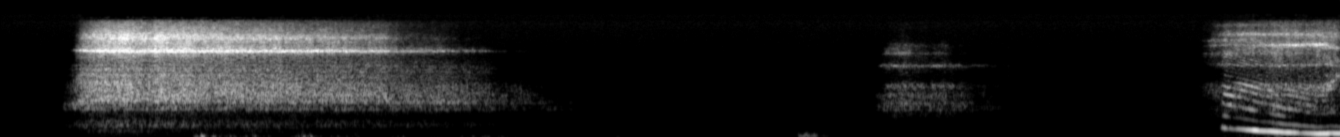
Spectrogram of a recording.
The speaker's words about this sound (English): Let's do it again. Let's breathe in. Hold it. Hold it.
